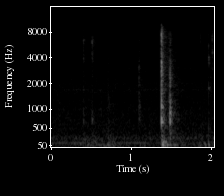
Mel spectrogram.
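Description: Typing on a computer keyboard: a few quiet, scattered key clicks, then a sharp cluster of louder taps near the end.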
